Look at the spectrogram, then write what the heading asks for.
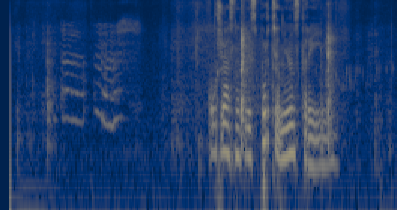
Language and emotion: Russian, neutral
